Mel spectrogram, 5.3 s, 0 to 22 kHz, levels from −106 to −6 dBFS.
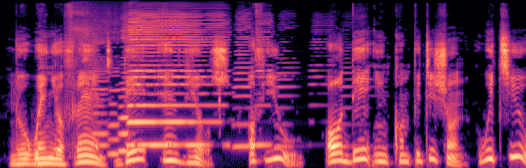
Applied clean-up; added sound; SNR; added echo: classical method spectral subtraction.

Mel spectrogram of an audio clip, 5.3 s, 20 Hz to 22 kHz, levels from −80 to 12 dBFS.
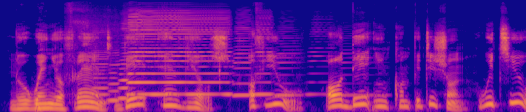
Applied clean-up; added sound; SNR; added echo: none; Harmonica; 4 dB; none.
